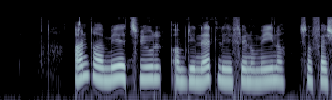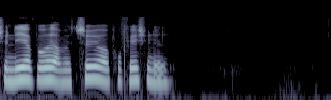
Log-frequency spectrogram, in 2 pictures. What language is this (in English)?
Danish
